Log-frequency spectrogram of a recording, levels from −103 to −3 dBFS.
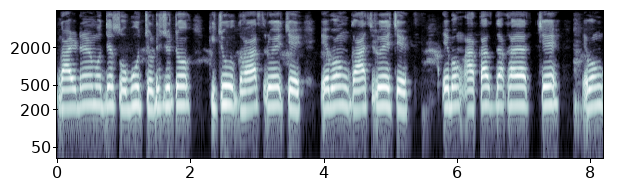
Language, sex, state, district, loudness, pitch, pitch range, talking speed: Bengali, male, West Bengal, Malda, -12 LUFS, 230 Hz, 215-235 Hz, 125 wpm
